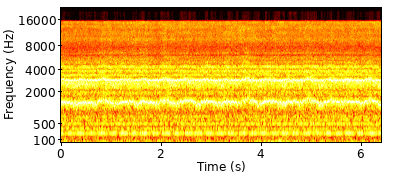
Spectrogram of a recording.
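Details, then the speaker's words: Lathe turning a 10-inch 4140 heat-treated vertical gearbox output shaft with deep journal corrosion: loud steady machining whine with slowly wavering pitch; machine loading up hard; lathe straining under heavy cut. "that seems like we're loading the machine pretty good here I'm up back off on that bead sounds there just sounds like it's really loading up today"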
